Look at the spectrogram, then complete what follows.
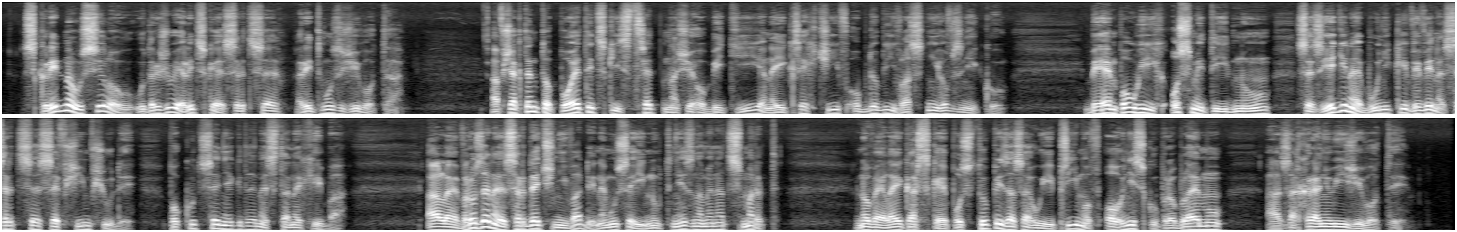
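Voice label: male Czech documentary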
